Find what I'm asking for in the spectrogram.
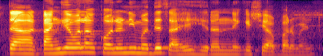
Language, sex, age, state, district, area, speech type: Marathi, male, 18-30, Maharashtra, Sindhudurg, rural, spontaneous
